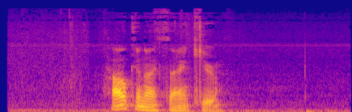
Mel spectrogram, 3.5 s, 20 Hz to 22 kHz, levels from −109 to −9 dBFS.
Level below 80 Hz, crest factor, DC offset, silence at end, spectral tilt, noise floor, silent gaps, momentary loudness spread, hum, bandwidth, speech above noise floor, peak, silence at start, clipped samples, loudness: -46 dBFS; 22 dB; under 0.1%; 0.4 s; -7 dB/octave; -53 dBFS; none; 11 LU; none; 16 kHz; 31 dB; -4 dBFS; 1.1 s; under 0.1%; -24 LUFS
